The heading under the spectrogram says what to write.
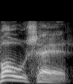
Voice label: Spanish Announcer; SSBB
